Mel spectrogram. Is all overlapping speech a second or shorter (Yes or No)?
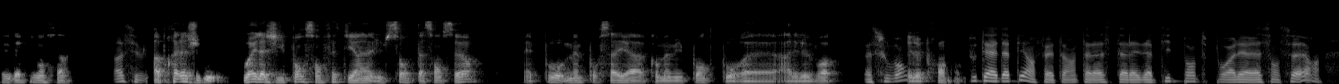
Yes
